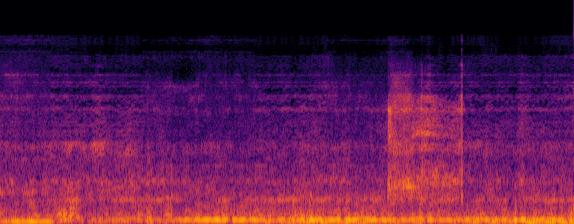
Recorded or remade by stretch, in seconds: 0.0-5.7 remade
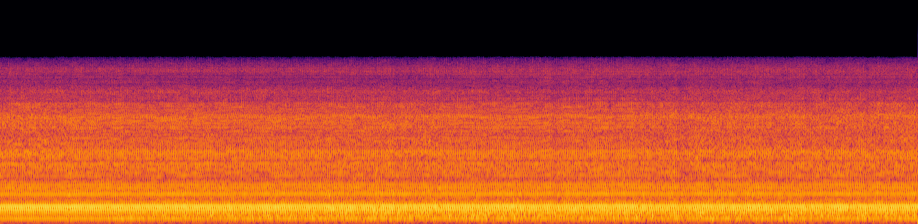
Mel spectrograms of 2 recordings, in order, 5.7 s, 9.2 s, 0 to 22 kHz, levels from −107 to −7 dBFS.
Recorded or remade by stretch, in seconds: 0.0-0.7 remade; 0.7-3.8 recorded; 3.8-4.4 remade; 4.4-6.4 recorded; 6.4-9.2 remade

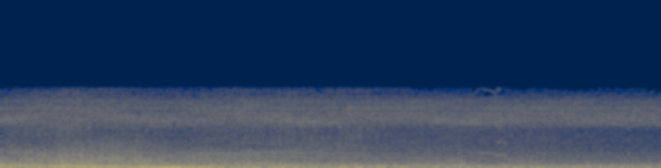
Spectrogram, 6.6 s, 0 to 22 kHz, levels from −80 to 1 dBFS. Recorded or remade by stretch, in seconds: 0.0-2.8 recorded; 2.8-5.9 remade; 5.9-6.6 recorded

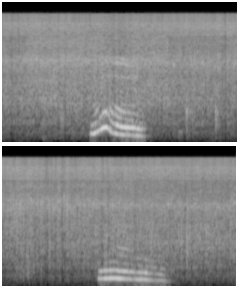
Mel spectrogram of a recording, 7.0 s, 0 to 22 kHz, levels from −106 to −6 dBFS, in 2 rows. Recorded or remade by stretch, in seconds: 0.0-7.0 recorded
